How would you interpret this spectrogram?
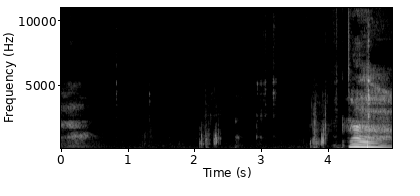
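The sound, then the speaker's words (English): Quiet sips of tea: a few soft slurping and clicking mouth sounds spaced across the silence, then a louder voiced exhale like a satisfied sigh at the end. “I'm going to drink a sip of tea.”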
